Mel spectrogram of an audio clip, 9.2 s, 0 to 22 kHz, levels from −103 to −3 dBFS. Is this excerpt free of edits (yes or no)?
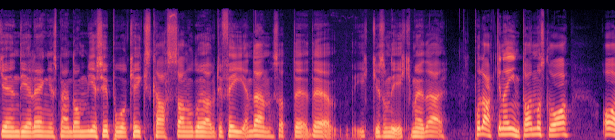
yes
